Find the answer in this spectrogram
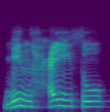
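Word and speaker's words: مِنْ حَيٍّ: হাই হা ইয়া জবর হাই পেশু মিন হাই তাহলে এখানেও মিনটা মিন উচ্চারণ হলো তাহলে মিন হাই নুনে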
